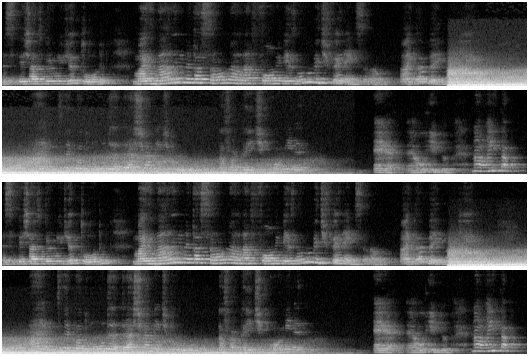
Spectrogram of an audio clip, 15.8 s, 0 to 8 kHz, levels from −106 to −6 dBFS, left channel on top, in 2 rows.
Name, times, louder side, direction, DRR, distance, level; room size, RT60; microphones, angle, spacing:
voice 1, 0.0-1.6 2.0-7.2 8.3-10.8 11.1-12.4, right 1 dB, 55° right, -2 dB, 7.6 m, -34 dB
voice 2, 6.6-7.1 8.6-8.7 13.4-15.4, right 2 dB, 20° right, -2 dB, 6.1 m, -40 dB
sound 1, 6.7-12.2, left 2 dB, 40° left, 0.7 m, -18 dB
23.5 x 14.5 x 3.3 m, 0.79 s
head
